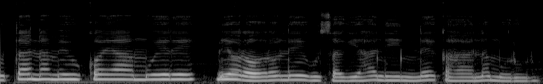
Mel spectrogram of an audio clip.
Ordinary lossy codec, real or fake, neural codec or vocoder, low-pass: none; real; none; 19.8 kHz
